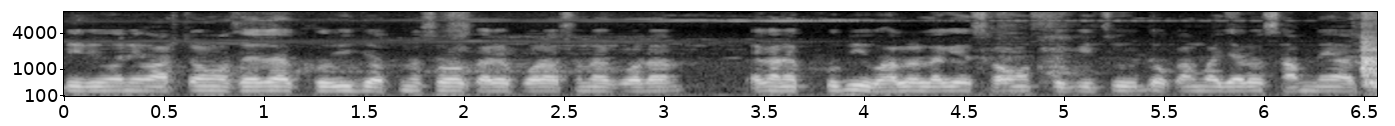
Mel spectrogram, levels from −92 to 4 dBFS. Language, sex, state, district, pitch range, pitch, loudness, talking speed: Bengali, male, West Bengal, Kolkata, 110-115 Hz, 115 Hz, -20 LUFS, 155 wpm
